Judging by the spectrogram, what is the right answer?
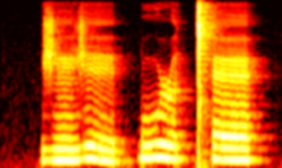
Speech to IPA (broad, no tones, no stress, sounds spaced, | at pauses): ʒ ẽ ʒ e | k͡p u ɹ ə ǀʰ ɛ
